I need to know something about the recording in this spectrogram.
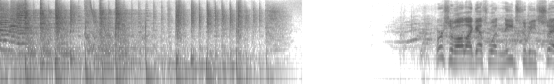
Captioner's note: crowd cheering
